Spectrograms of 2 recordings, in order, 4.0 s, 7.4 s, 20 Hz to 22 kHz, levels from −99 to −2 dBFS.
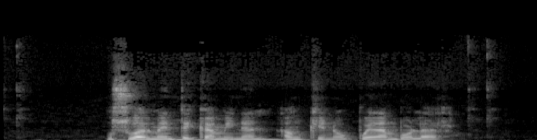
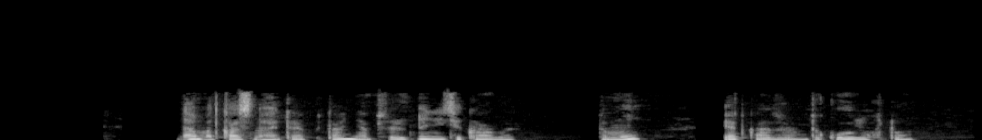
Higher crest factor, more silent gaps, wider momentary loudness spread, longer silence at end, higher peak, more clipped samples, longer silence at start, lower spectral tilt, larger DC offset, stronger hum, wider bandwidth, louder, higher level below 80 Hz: about the same, 22 dB vs 18 dB; second, none vs 4.35-4.49 s, 5.22-5.42 s; about the same, 11 LU vs 10 LU; about the same, 0.65 s vs 0.55 s; about the same, -14 dBFS vs -14 dBFS; neither; second, 0.8 s vs 1.35 s; about the same, -5 dB/octave vs -5.5 dB/octave; neither; neither; first, 15.5 kHz vs 7.8 kHz; second, -36 LUFS vs -32 LUFS; second, -76 dBFS vs -70 dBFS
